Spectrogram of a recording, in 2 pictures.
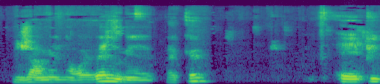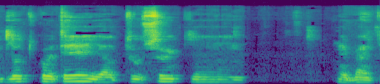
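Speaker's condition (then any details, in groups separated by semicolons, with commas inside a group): ALS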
